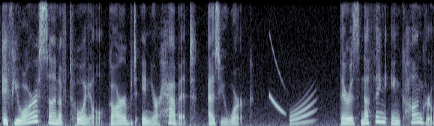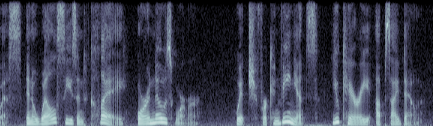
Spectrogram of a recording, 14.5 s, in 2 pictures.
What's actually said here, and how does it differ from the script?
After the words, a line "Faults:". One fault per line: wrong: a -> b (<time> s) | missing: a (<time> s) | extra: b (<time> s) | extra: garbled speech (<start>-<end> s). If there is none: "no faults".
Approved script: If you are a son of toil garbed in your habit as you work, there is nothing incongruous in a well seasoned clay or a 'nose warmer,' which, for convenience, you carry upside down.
If you are a son of toil garbed in your habit as you work, there is nothing incongruous in a well seasoned clay or a 'nose warmer,' which, for convenience, you carry upside down.
Faults:
no faults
